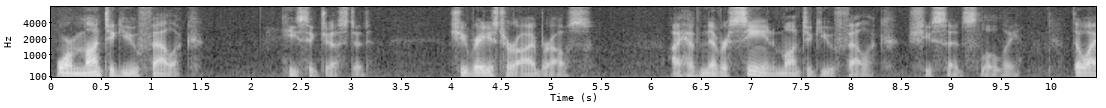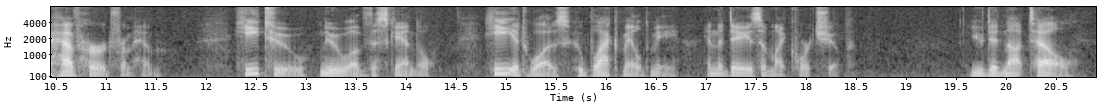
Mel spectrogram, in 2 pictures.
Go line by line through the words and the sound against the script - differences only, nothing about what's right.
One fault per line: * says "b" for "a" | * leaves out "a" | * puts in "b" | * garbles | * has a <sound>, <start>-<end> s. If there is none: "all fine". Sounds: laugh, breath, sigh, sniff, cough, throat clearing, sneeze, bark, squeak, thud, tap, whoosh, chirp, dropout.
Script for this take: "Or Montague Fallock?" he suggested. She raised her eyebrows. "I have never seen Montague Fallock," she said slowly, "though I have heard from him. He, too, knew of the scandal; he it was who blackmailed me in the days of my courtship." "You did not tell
all fine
